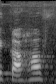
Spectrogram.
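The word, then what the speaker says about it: کہف: अच्छा अच्छा बुशरा साहिबा इन्होंने अभी जिक्र किया कि सूर एक तो उसका प्रोनाउंसिएशन काफ है या कैफ है? काफ काफ।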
